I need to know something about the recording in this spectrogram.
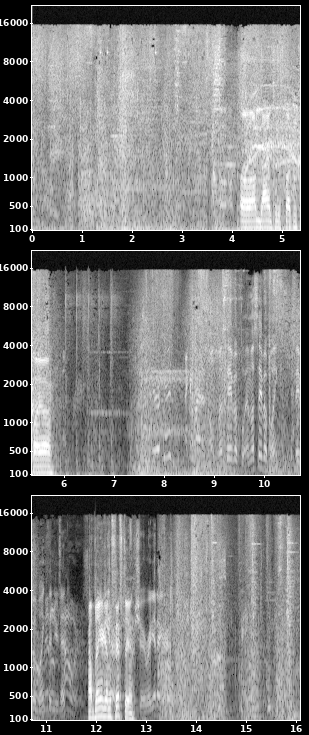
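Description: Game spells whoosh and blast in quick bursts.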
